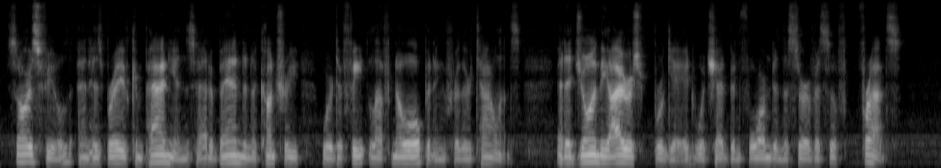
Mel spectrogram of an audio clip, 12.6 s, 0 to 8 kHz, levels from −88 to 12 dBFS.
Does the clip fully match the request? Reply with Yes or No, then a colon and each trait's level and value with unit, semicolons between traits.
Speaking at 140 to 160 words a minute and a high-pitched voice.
No: average, 155 wpm; low, 105 Hz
